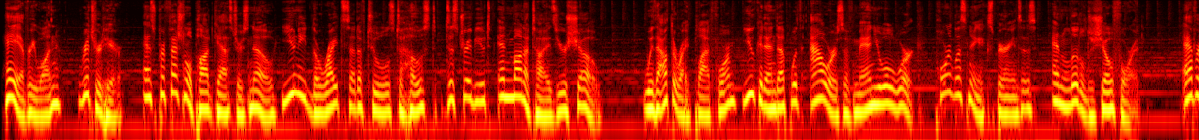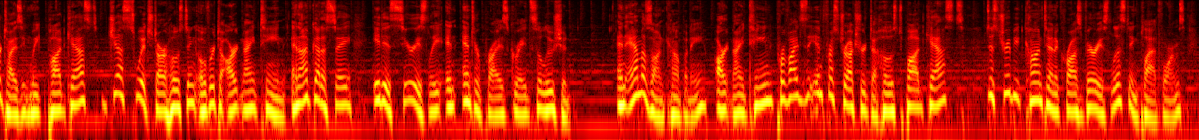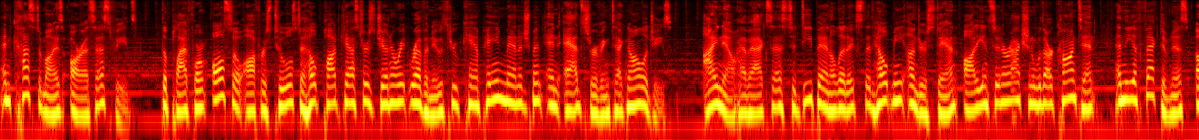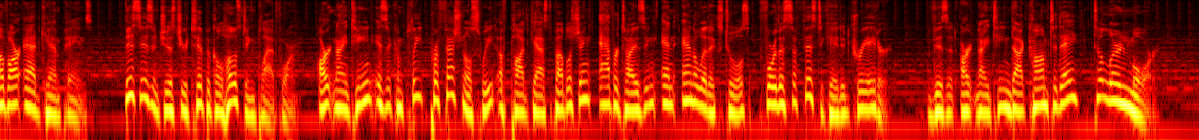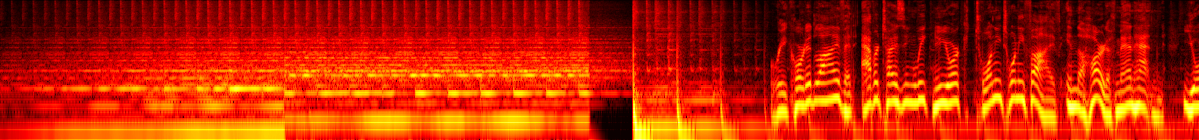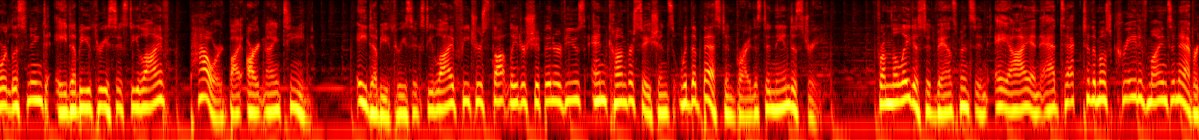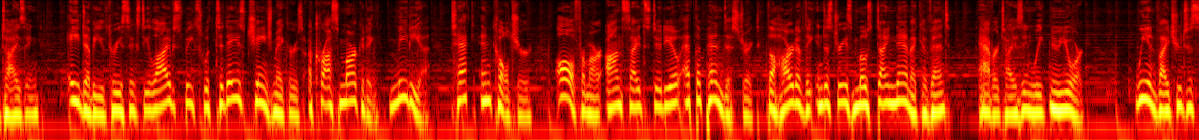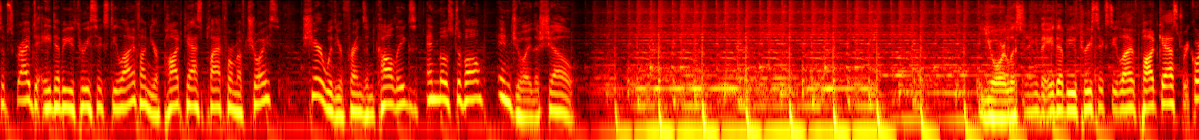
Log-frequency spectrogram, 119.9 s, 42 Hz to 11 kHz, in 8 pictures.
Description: Recorded live at Advertising Week New York 2025, AW360 Live features interviews with today’s changemakers across marketing, media, tech, and culture. Discover groundbreaking ideas and soak up the energy of industry’s most dynamic event in this long-running one-on-one interview series.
